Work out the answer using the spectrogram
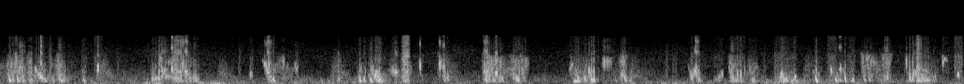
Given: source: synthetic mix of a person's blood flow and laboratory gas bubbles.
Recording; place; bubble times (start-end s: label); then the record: Doppler ultrasound of blood flow; subclavian vein
0.06-0.72 s: bubbles
0.81-0.88 s: bubbles
0.94-1.02 s: bubbles
1.51-2.00 s: bubbles
2.48-2.54 s: bubbles
2.62-2.98 s: bubbles
3.37-3.42 s: bubbles
3.56-3.87 s: bubbles
3.90-4.13 s: bubbles
4.17-4.24 s: bubbles
4.38-4.51 s: bubbles
4.82-5.29 s: bubbles
5.68-5.99 s: bubbles
6.01-6.34 s: bubbles
6.88-7.04 s: bubbles
7.13-7.25 s: bubbles
7.28-7.45 s: bubbles
7.47-7.58 s: bubbles
7.74-7.99 s: bubbles
8.12-8.22 s: bubbles
8.27-8.56 s: bubbles
8.60-8.93 s: bubbles
9.04-9.38 s: bubbles
9.42-9.49 s: bubbles
9.54-9.62 s: bubbles
From the record:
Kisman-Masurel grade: 242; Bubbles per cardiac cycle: several, 3 to 8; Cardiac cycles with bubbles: 100%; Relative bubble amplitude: moderate (0.250 to 0.450); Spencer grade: 3 (all of the cardiac periods contain showers or single bubble signals, but not dominating or overriding the cardiac motion signals); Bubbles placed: anywhere in the cardiac cycle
